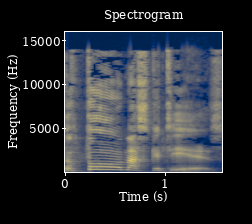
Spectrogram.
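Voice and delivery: loud, very high-pitched announcing voice. Reading a children's story, a character announces to the others in a loud voice. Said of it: "announced in a loud voice".

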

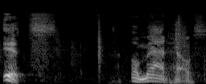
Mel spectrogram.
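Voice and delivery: loud, grand, hammy, overacted delivery. Quoting Planet of the Apes to celebrate the team-up, do Shatner as Charlton Heston. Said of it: "Now you're doing Shatner as Charlton Heston?".

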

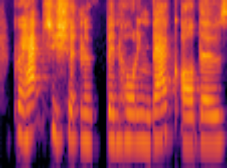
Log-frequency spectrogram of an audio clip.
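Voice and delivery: normal talking voice

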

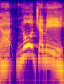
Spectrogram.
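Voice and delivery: high, fake Scottish accent. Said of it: "So he's like".

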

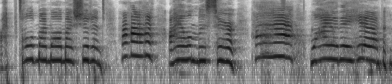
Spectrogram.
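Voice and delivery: put-on screams and incoherent mumbles. Describing a scene where a third person panics, mock screaming and incoherent mumbling. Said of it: "start screaming and mumbling incoherent things".

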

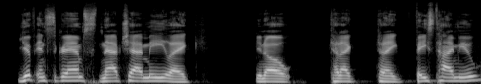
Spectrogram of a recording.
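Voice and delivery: normal talking voice

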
